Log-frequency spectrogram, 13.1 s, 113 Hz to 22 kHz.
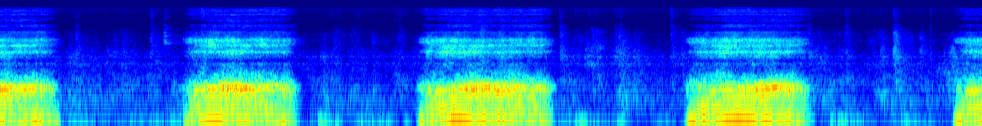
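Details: Sleeping adult man: loud, rough snores on each in-breath, about 18 a minute, with quiet gaps between, with rain in the background in an ASMR recording; snoring.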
